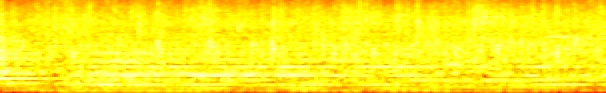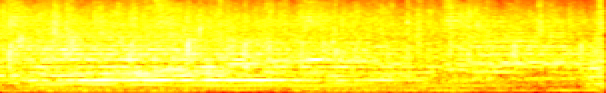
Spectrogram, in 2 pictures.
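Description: A wind band plays a melodic passage, with clarinets and saxophones to the fore over brass and a noisy patter.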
